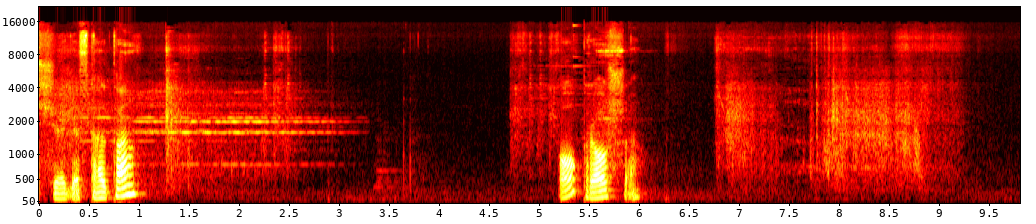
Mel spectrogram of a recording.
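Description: Magical spell effects whoosh and chime.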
